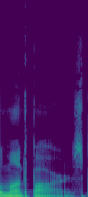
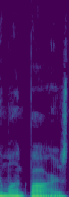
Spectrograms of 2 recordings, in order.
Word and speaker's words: Montbars: Now, before we move on, I'd like to point out that Daniel Montbars did not pronounce his name that way. He was French, after all. His last name was pronounced something a little closer to Montbar, but in the interest of not butchering the French language for the entire episode, I'm going to stick with the anglicized version.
